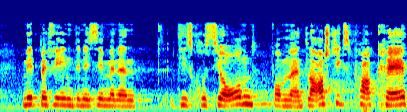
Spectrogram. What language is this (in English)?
Swiss German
